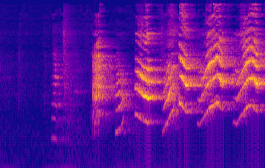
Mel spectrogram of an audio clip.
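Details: Indian ringneck parakeet chirping; after a soft start, a run of bright harmonic chirps and short upward and downward sweeping notes follows, loud and close.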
